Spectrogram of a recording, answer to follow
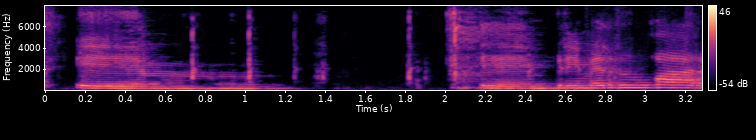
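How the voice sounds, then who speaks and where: A woman speaks at a medium pitch with an Asturian accent. Her intonation stays fairly even. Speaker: lawyer and webinar moderator. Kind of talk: webinar introduction. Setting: online webinar. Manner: halting, many fillers and repetitions.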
